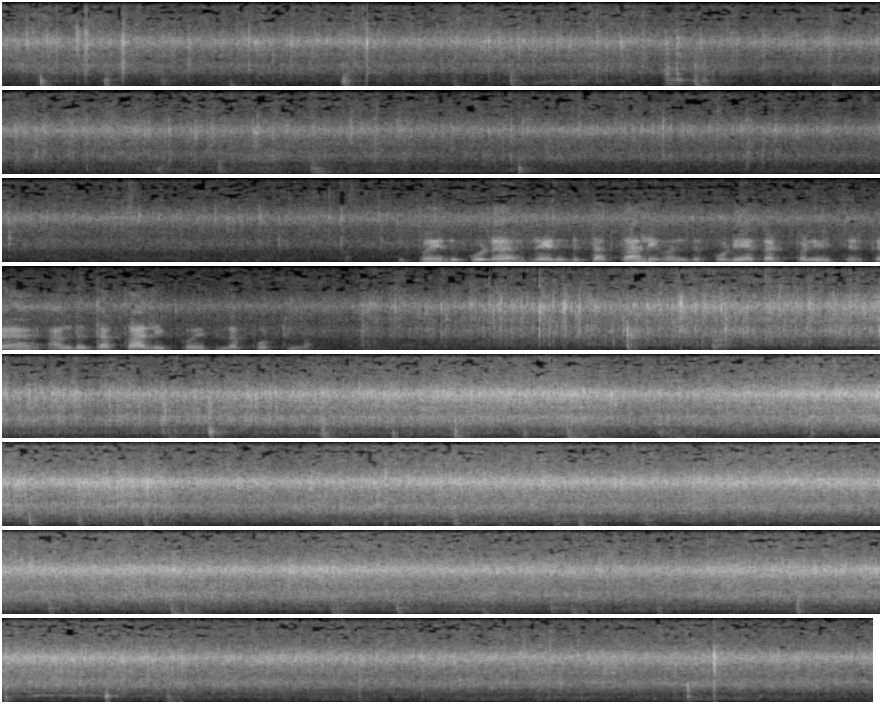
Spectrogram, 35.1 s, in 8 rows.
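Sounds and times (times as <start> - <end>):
vegetables sizzling in oil: 0.0 - 35.0
spatula scraping and tapping: 0.1 - 4.3, 18.4 - 22.7.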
